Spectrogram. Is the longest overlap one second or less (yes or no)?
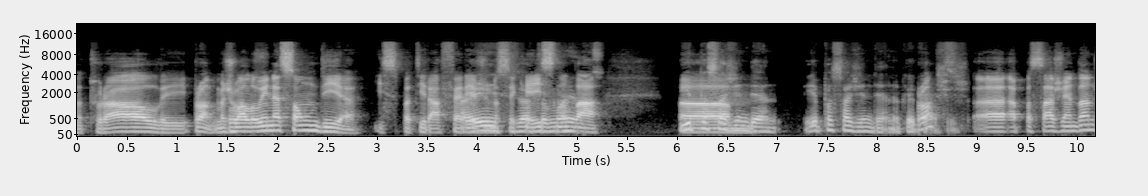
no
